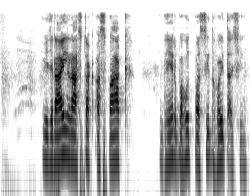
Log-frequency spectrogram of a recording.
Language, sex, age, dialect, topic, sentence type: Maithili, male, 25-30, Southern/Standard, agriculture, statement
